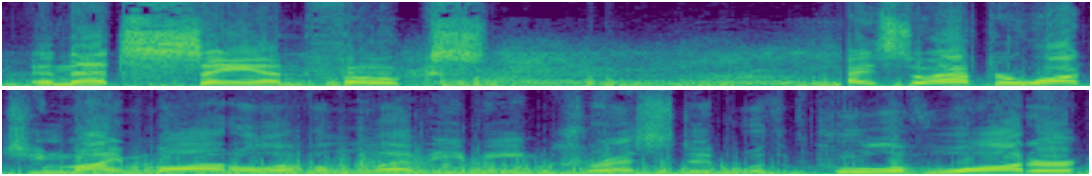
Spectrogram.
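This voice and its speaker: A man giving a casual on-location report outdoors by a river, rambling with many "uh" fillers. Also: high voice. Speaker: citizen reporter. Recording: outdoor recording with loud wind and river noise.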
